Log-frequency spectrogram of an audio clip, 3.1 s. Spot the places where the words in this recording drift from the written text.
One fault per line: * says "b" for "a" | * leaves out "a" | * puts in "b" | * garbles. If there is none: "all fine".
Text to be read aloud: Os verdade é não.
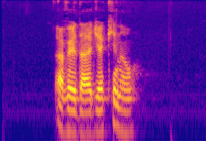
* says "A" for "Os"
* puts in "que"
